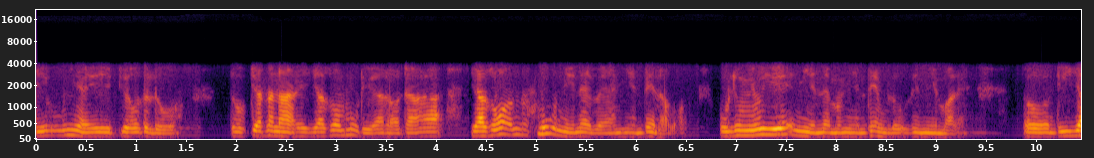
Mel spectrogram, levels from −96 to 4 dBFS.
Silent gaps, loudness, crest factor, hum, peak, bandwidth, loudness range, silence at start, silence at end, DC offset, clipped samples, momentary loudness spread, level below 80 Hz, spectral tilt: none; -24 LUFS; 20 dB; none; -4 dBFS; 4.2 kHz; 2 LU; 0 s; 0 s; under 0.1%; under 0.1%; 12 LU; -66 dBFS; -10 dB/octave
